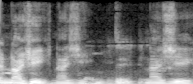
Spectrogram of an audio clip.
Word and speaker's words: Najee: Nah, tapi kalau misalnya mulai load-nya dibanyakin ke Najee kalau sini, sana bacanya Najee.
